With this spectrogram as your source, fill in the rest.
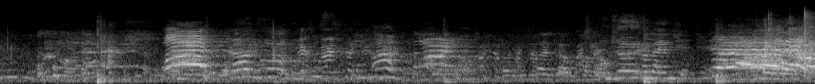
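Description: A ball is kicked with a dull thud.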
